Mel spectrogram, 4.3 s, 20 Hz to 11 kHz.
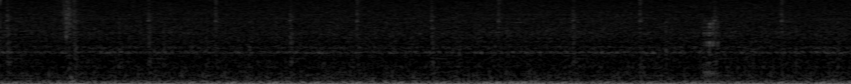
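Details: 2002 Chevy S-10 Xtreme with check engine light flashing, strange noises and a shimmy at low speed; low, lumpy idle with about two uneven pulses a second and irregular shake; rough idle.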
